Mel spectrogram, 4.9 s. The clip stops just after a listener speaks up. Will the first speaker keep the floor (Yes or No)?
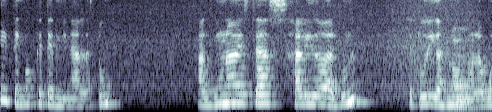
Yes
